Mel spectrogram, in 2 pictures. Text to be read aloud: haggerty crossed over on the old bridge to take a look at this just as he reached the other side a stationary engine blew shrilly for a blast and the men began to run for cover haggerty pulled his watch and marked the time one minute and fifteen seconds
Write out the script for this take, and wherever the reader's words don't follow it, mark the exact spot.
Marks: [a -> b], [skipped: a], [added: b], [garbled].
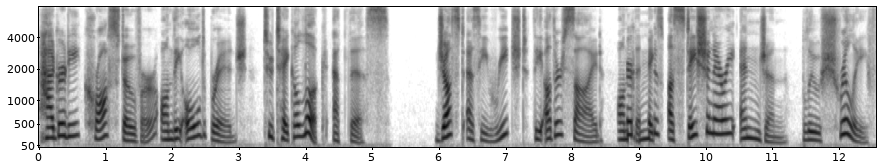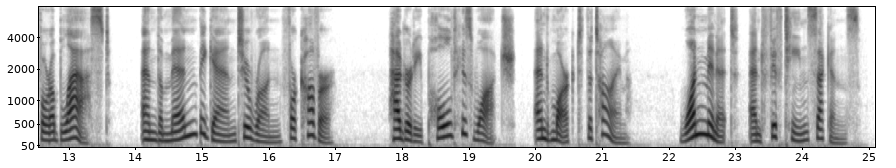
haggerty crossed over on the old bridge to take a look at this just as he reached the other side [garbled] a stationary engine blew shrilly for a blast and the men began to run for cover haggerty pulled his watch and marked the time one minute and fifteen seconds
